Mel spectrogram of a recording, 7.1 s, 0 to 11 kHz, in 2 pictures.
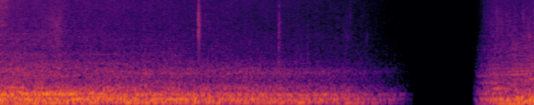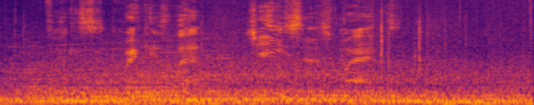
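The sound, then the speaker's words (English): Steady low road rumble and tyre noise inside a BMW i4 M50 electric car (543 brake horsepower) cruising along a country road, cutting out to silence for half a second midway before resuming, slightly brighter. “We are in the BMW i4 M50.”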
